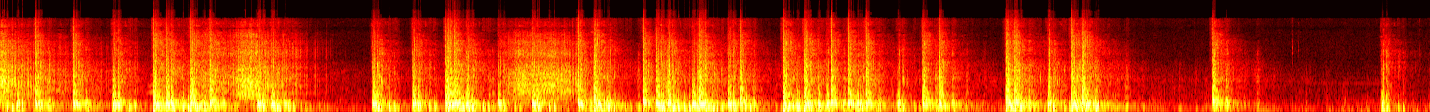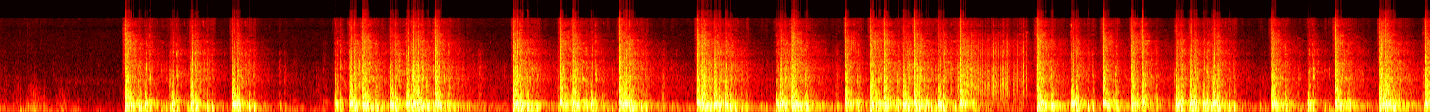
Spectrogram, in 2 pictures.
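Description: Aerial fireworks firing in rapid volleys, a dense run of bangs and pops. They fall quiet for about three seconds near the middle, then start again.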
